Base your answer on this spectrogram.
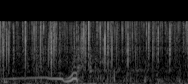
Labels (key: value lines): label: biophony, cascading saw
recorder: SoundTrap 600 or HydroMoth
